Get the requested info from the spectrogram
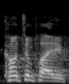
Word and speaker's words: contemplative: Contemplative prayer. Um, can't even say it. Does anyone know how to say it properly? I said it right before. Anyway. – Contemplative. – Thank you.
